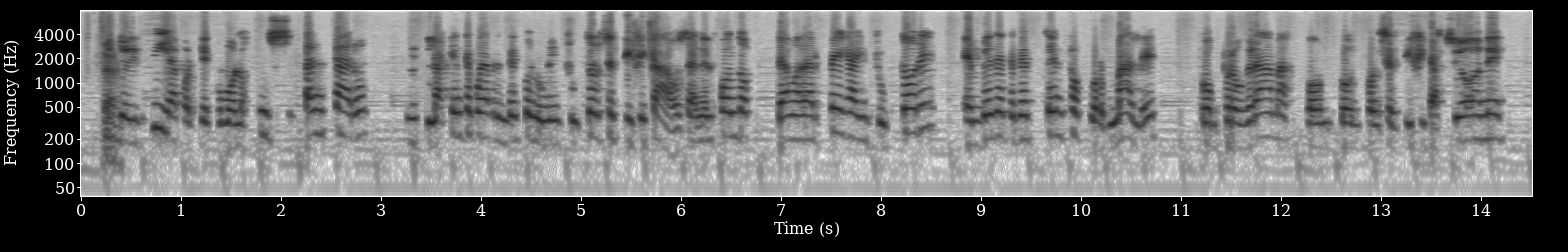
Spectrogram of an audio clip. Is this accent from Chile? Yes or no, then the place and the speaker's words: yes; Chile; Nosotros tenemos el orgullo como chilenos de ser parte de Mayo Amarillo.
